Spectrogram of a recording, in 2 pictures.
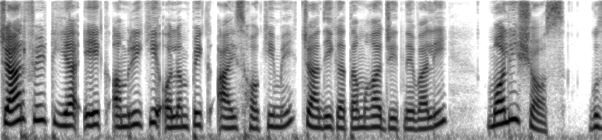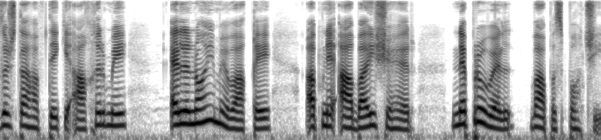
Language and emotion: Urdu, neutral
